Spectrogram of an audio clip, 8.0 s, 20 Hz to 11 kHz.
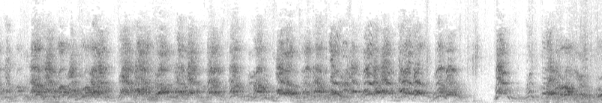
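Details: Boxer puppies, 27 days old, from a kennel litter, during a barking session; dense overlapping high yips and squeaky barks from several pups, nearly continuous with brief pauses, one short gap near the end.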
